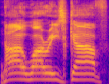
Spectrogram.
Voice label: "orders", London Cabbie; speech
